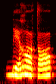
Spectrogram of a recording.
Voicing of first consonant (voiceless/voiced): voiced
